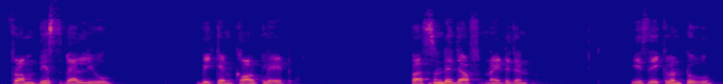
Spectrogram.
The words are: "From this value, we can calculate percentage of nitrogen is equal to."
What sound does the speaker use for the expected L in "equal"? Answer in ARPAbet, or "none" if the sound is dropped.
N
